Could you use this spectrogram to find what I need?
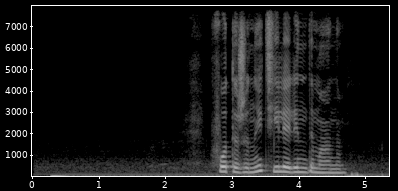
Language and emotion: Russian, neutral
